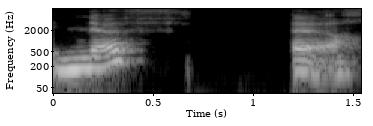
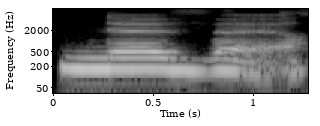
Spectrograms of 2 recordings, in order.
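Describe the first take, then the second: First: NEUF, a clear gap, then HEURES; words separated. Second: NEUF HEURES run together with a v sound; linked with liaison. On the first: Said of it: "If you separate it". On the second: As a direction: turn the f of neuf into v, gliding into heures. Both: Shown as a demonstration.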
